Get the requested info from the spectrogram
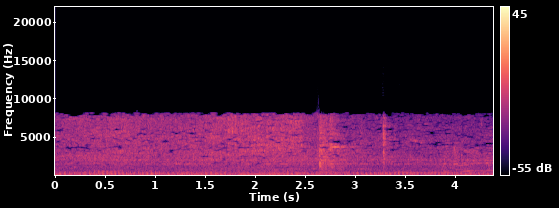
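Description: Steady street noise of motor vehicle engines and traffic rumble, with two short sharp cracks in the second half.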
